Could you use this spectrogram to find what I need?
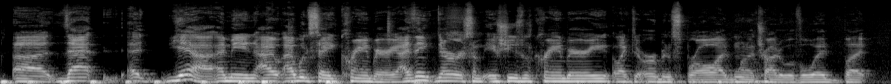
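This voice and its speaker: The speaker has an American accent and a dark, mellow, somewhat breathy tone. The pace is moderate, pitch varies in an ordinary way, and the room echo is audible. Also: man, medium pitch for a man. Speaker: local government commissioner. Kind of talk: casual podcast interview. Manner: talkative.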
